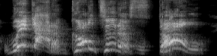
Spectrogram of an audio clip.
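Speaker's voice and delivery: shouted, high, slow mock of Kim's loud line; loud sassy repeat. Retelling how Kim repeated Tisha's line, hammed-up high shout. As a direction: belt it out, hammed-up ratchet sidekick. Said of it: "So Kim would go".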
